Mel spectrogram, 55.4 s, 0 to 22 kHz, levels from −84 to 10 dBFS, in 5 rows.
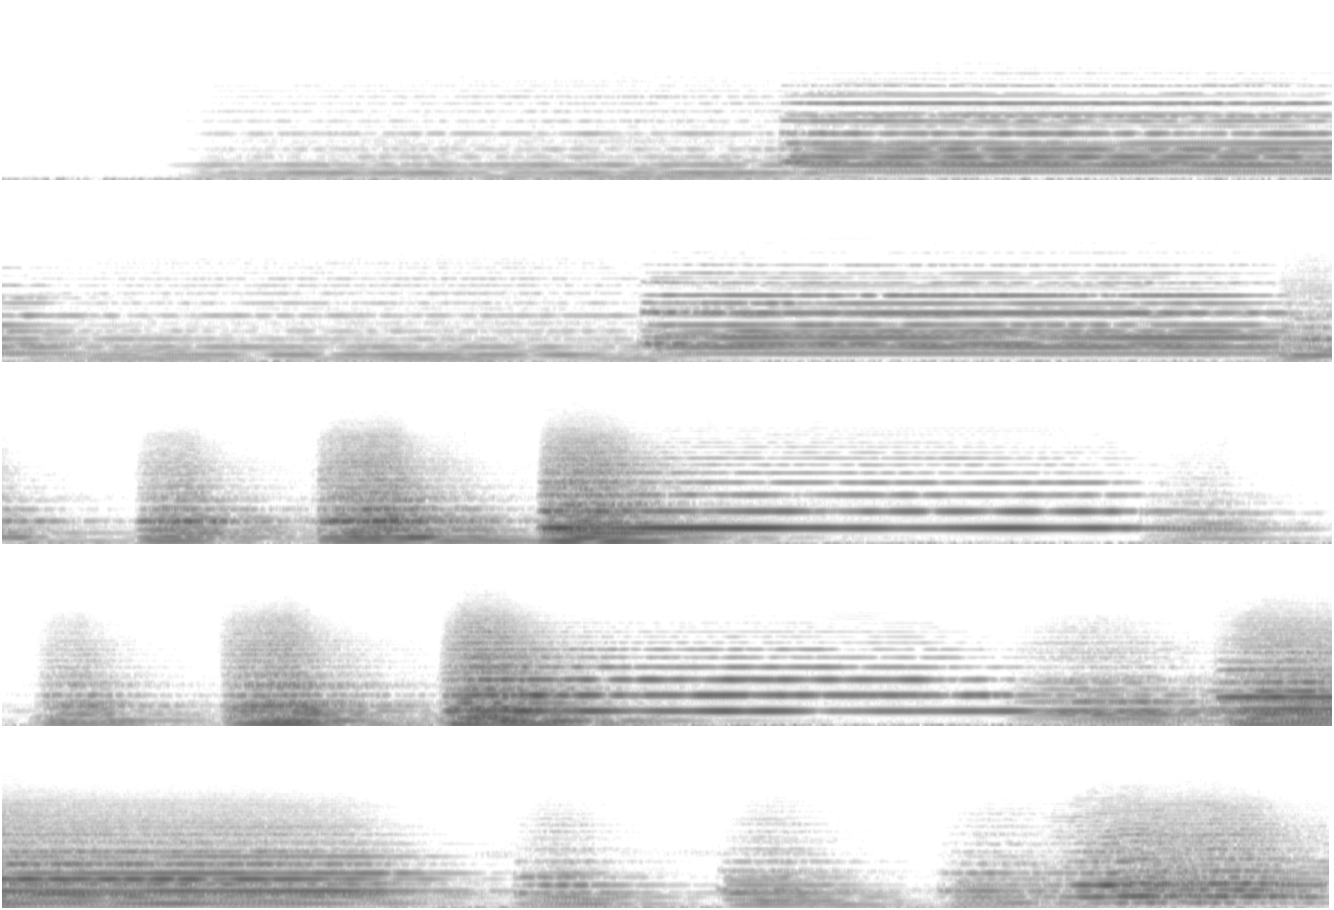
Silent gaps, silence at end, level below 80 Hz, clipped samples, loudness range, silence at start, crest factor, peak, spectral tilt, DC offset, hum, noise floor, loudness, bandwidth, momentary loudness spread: none; 0 s; -46 dBFS; under 0.1%; 20 LU; 1.7 s; 20 dB; -14 dBFS; -8 dB/octave; under 0.1%; none; -66 dBFS; -33 LUFS; 7.4 kHz; 24 LU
